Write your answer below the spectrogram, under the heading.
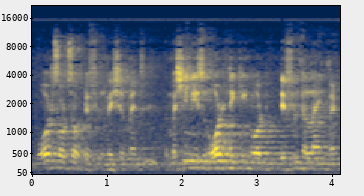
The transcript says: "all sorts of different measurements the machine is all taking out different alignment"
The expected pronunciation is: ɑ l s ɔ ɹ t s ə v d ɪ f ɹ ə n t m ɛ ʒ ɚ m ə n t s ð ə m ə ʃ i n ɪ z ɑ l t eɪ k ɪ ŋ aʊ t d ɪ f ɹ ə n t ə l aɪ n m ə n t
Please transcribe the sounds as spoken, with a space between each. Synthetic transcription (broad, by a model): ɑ l s ɔ ɹ t s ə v d ɪ f ɹ ə n t m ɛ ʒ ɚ m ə n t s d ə m ə ʃ i n ɪ z ɑ l t eɪ k ɪ ŋ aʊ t d ɪ f ɹ ə n t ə l aɪ n m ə n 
